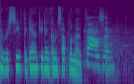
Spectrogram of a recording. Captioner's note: speaking French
